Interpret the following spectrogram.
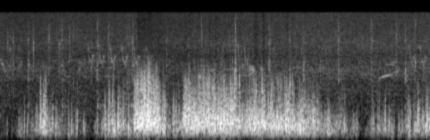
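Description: Wind buffeting the camera microphone: a rushing noise that comes up loud about two seconds in and drops away shortly before the end.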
